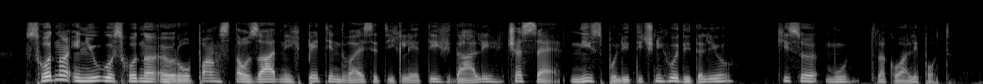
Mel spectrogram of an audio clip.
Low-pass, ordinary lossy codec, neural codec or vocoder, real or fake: 7.2 kHz; none; none; real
